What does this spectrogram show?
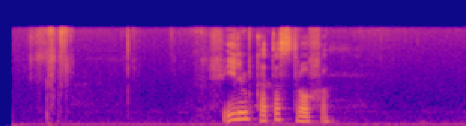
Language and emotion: Russian, neutral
